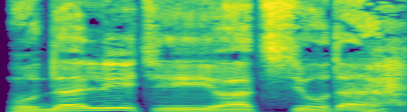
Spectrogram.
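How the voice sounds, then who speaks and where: A man's voice: mid-range voice, very animated, measured pace, no echo, clean studio sound. A man voicing a drunk, portly older bishop in an audiobook, coaxing and blustering. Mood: furious. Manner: coaxing and oily, then blustering. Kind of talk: audiobook character reading.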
